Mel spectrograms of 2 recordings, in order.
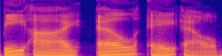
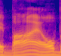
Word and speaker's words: Bilal: It's spelled B I L A L, Bilal. I want to say bile, but that isn't right.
